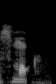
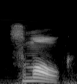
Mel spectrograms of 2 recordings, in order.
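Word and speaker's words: Smoke: Не, сначала мы смотрим смок. Смоук. Вот меня тоже научили правильно говорить. Смоук через букву у.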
